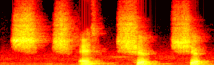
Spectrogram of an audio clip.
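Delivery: "sh" als lang, stemloos gesis; sh sound. Shown as a demonstration. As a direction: blaas lucht tussen de tanden: "sh". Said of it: "Es como abrir un poco los dientes".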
